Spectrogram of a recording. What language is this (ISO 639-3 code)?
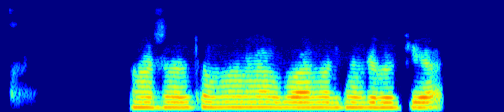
urd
